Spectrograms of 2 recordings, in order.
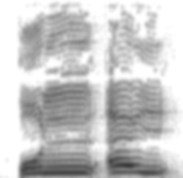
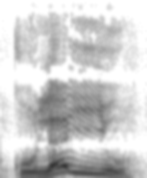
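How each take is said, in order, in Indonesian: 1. Huruf l dihentikan sebelum vokal berikutnya. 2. Huruf l langsung bersambung ke vokal berikutnya. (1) "kita membacanya dengan jelas. Mati" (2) "Dibaca dengan pindah harakat terus"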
